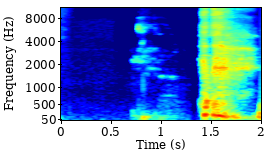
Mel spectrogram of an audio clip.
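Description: A moment of near silence, then about one and a half seconds in a man's sudden, loud, breathy vocal outburst.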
